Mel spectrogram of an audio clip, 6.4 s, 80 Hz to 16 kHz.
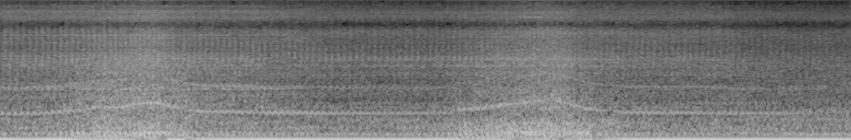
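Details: Piaggio ET4 scooter started after a couple of years sitting, with the fuel changed and a weak battery: the engine idles and blips with a loose, rattly clatter underneath; the drive side and clutch are worth checking, cause not confirmed.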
